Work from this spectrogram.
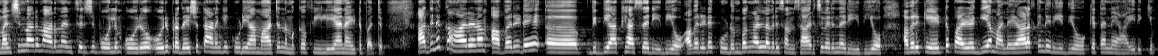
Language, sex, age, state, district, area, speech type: Malayalam, female, 18-30, Kerala, Thiruvananthapuram, rural, spontaneous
